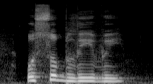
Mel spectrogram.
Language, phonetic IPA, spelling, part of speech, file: Ukrainian, [ɔsɔˈbɫɪʋei̯], особливий, adjective, Uk-особливий.ogg
- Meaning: special, particular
